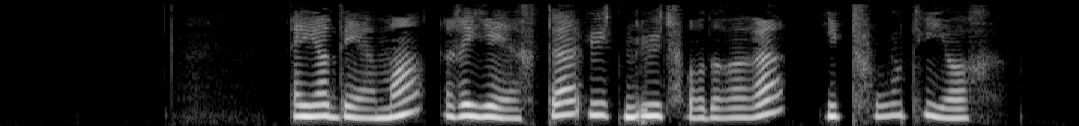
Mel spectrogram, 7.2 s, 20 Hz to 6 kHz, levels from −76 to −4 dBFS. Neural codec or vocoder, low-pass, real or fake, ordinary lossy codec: codec, 44.1 kHz, 3.4 kbps, Pupu-Codec; 5.4 kHz; fake; MP3, 24 kbps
